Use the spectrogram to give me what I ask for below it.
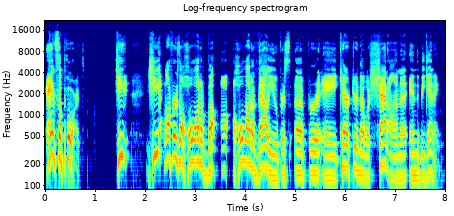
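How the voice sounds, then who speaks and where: Brisk and slightly high, this gaming streamer's voice has a bit of brightness as he chats casually about games with viewers. He tends to ramble and repeats phrases to stress them. The studio-quality sound has no echo.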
